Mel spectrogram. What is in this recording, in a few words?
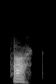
thanks, icelandic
